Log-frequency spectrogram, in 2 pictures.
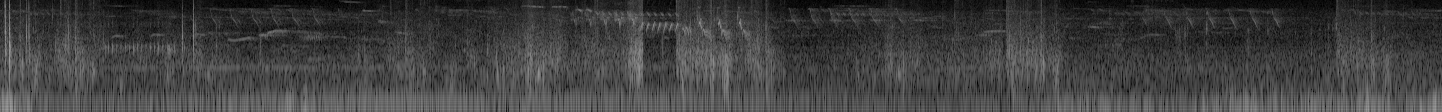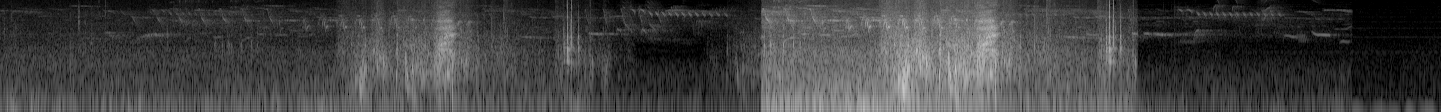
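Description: Marsh ambience with small birds chirping now and then. Loud bursts of rushing noise break in twice, once briefly and once for about four seconds near the end.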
